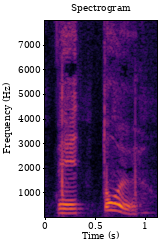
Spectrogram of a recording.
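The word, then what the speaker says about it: 맷돌: 매돌. 보통은 이렇게 발음이 되죠. 에서 시옷이 발음되지 않고 된 소리로 바뀝니다.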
